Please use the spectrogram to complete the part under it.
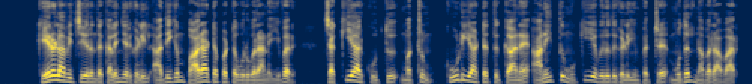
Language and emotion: Tamil, neutral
